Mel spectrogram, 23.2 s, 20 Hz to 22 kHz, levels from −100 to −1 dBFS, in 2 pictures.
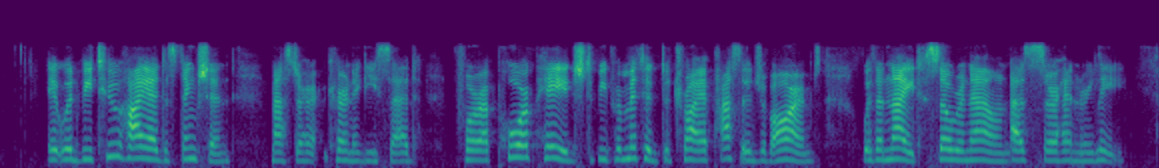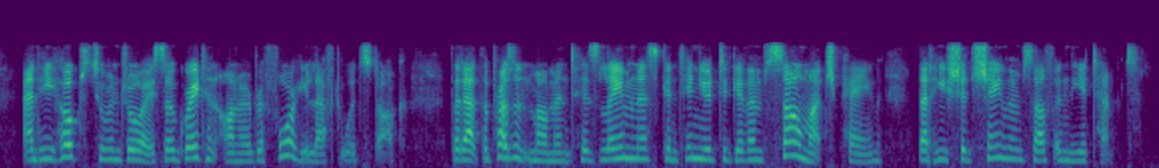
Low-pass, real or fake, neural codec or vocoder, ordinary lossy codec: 7.2 kHz; fake; codec, 16 kHz, 4.8 kbps, FACodec; Opus, 16 kbps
